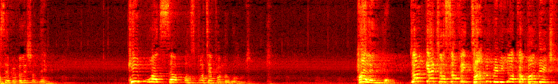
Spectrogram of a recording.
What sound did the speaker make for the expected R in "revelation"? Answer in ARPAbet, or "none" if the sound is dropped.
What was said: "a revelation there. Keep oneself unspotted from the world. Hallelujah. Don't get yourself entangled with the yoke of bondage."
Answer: R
